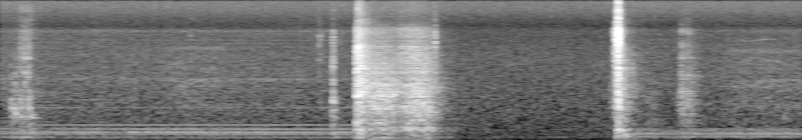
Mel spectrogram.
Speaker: very weak or no cranking when the battery is dead the first thing you'll notice is very weak or more likely no cranking at all so you get in the car turn the ignition and this happens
